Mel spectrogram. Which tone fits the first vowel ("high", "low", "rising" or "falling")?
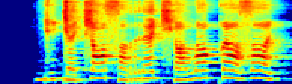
rising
